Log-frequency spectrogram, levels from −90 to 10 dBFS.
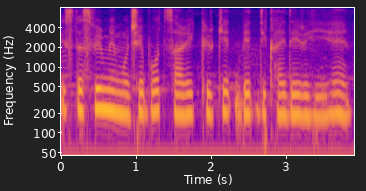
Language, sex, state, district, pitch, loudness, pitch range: Hindi, female, Arunachal Pradesh, Papum Pare, 200 Hz, -15 LUFS, 190-215 Hz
